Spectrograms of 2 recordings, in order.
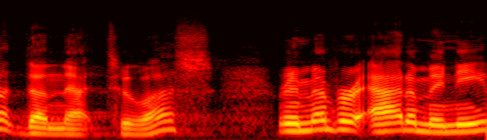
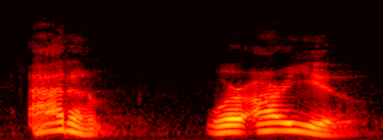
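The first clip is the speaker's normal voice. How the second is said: put-on heartbroken, loving voice; 3 dB quieter than usual. Retelling the call to adam, voicing a broken-hearted father. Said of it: "the voice of a broken-hearted father who loved his kids".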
